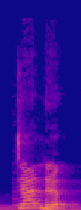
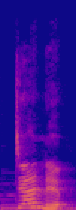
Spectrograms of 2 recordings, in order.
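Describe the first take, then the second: First: The R sound is silent. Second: The same.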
